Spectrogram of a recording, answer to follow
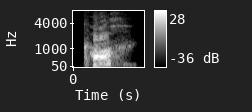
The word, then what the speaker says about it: Koch: The German pronunciation is Koch, but it's quite hard for non-German speakers.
